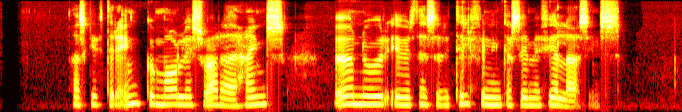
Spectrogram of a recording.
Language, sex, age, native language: Icelandic, female, 30-39, Icelandic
